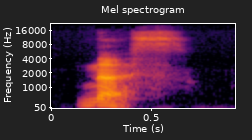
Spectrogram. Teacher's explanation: It is a central vowel in both Standard Southern British English and South African English. A front vowel close to the Standard Southern British English is substituted in South African English together with a loss of length.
